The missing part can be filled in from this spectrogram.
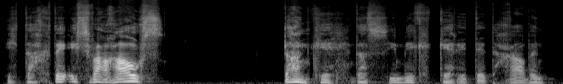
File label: thank, civ male; Soldier Of Fortune II Double Helix; XBOX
